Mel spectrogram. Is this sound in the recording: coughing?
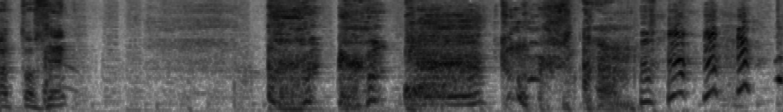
yes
